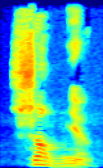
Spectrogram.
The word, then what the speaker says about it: 上面: 上面. Veja que 上 também é quarto tom, é tom forte. 上面. Aí no mian a gente dá uma aliviada na hora de pronunciar.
